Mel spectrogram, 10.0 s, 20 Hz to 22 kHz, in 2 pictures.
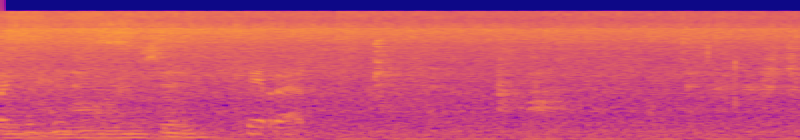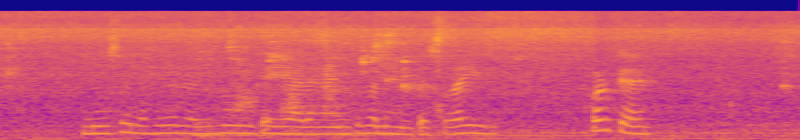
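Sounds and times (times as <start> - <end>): background hiss: 0.0 - 7.2.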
